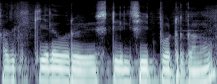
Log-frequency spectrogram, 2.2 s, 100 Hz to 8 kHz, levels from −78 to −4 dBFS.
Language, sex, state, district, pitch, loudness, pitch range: Tamil, male, Tamil Nadu, Nilgiris, 110 Hz, -14 LUFS, 105-115 Hz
